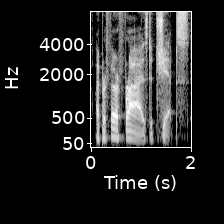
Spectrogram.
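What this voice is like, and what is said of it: Poor put-on American accent. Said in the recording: “my really good American accent ... That was shocking.”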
